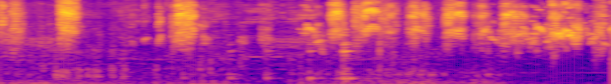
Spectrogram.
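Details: Aviary budgerigars singing and chirping: sharp, squeaky high calls in short bursts roughly every half second over a steady background of flock chatter.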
